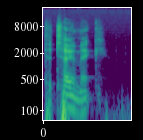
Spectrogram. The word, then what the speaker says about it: Potomac: Potomac is actually pronounced Potomac.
